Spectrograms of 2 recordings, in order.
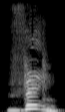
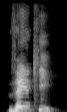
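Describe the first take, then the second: First: It is said in a friendly, inviting tone. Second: It is said in a harsh, scolding tone.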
